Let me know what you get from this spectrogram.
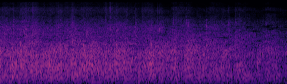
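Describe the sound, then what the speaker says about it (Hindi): An audience at an education event with Bihar's education minister claps loudly and continuously, a dense wash of applause that fades slightly toward the end. "इनके लिए एक बार जोरदार तालियां"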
